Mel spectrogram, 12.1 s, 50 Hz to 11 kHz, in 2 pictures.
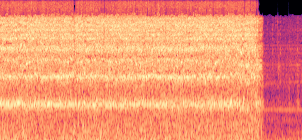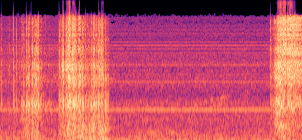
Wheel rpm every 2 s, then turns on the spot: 230, 240, 130, 10, 0, 0.
6-8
